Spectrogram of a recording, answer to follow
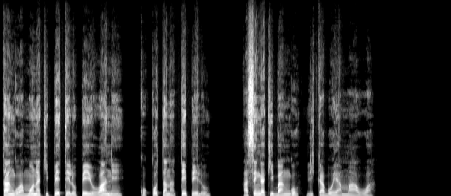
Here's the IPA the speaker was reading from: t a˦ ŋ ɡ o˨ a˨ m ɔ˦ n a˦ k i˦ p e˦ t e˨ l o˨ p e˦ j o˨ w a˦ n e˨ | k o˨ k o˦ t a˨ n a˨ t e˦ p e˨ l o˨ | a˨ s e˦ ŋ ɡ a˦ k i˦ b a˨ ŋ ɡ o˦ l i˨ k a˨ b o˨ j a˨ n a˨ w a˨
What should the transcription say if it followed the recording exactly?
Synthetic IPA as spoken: t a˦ ŋ ɡ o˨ a˨ m ɔ˦ n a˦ k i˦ p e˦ t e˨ l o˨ p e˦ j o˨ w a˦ n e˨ | k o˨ k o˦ t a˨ n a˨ t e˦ p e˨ l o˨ | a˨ s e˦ ŋ ɡ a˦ k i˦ b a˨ ŋ ɡ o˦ l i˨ k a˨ b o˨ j a˨ m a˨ w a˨

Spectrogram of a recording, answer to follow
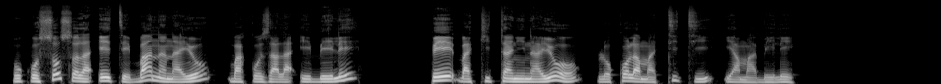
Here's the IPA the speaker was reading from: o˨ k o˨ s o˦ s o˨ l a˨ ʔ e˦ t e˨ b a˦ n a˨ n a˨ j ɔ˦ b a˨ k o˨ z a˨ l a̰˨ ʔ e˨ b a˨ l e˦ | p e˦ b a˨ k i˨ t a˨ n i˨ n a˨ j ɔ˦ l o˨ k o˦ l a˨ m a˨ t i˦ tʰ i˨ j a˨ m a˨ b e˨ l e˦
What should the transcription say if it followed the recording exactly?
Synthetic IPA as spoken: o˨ k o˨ s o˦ s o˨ l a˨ ʔ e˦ t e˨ b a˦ n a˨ n a˨ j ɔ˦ b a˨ k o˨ z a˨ l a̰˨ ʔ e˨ b e˨ l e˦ | p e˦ b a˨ k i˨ t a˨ n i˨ n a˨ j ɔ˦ l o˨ k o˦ l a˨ m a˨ t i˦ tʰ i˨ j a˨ m a˨ b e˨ l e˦

